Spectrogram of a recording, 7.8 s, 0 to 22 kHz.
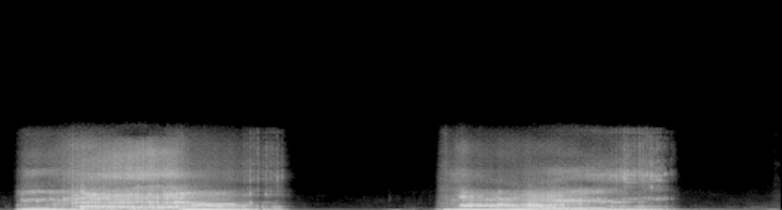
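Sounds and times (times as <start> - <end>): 
natural booming tiger roar: 0.2 - 2.9, 4.4 - 6.8.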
